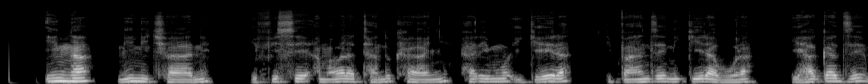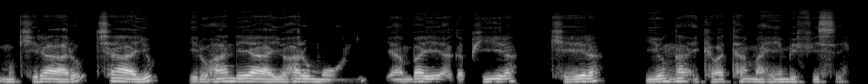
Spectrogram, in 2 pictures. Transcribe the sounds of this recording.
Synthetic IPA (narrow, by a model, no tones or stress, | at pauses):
iŋ̥a | ninit͡ʃaːne̞ | ifise̞ʔamaβaɾatʰaːndukʰaɲe̞haɾimŋo̞ʔiɟe̞ɾa | ivaːnze̞niɟiɾaβuɾa | iɦaɡaze̞mukʰiɾaːɾo̞t͡ʃaːjo̞ | iɾuɦaːnde̞jaːjo̞ɦaɾumuːn̥ujaːmbaje̞aɡapʰiːɾa | kʰe̞ɾa | ijo̞ŋ̥aʔikʰaβatʰamaɦe̞ːmbifise̞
